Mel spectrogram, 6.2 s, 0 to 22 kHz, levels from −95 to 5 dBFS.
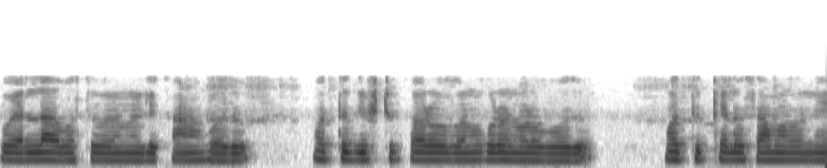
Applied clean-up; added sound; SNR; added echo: none; none; none; none.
